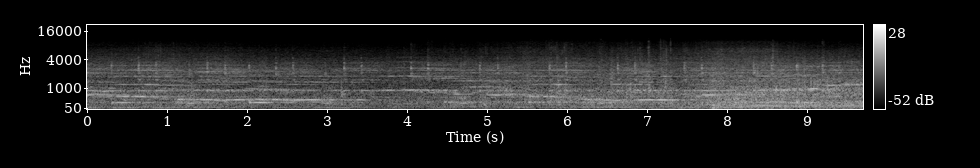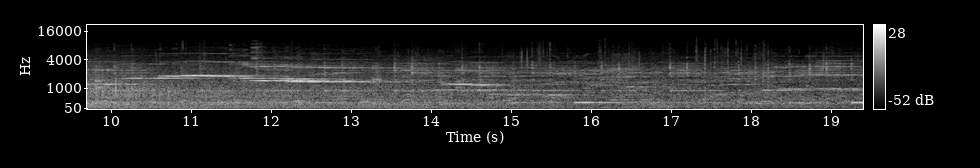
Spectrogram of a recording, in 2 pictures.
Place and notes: Tallinn, Lai - East meets South meets North
A group of Italian tourists with their suitcases arrive to Lai street where music is played at the Open gallery in front of the hostel. street, east, south, north, music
